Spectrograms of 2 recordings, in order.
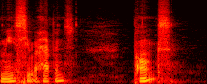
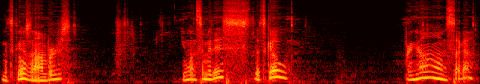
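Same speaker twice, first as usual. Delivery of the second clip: taunting; 10 semitones higher than usual. Real, not acted. Taunting mobs.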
